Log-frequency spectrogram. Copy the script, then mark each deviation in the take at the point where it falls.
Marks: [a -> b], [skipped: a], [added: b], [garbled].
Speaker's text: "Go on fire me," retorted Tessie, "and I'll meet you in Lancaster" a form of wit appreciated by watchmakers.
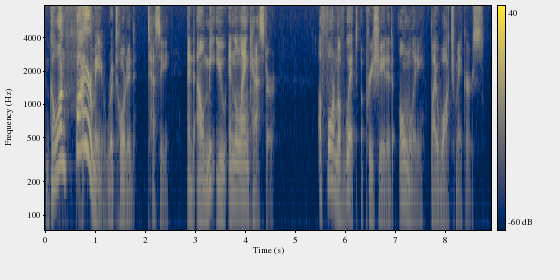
"Go on fire me," retorted Tessie, "and I'll meet you in Lancaster" a form of wit appreciated [added: only] by watchmakers.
